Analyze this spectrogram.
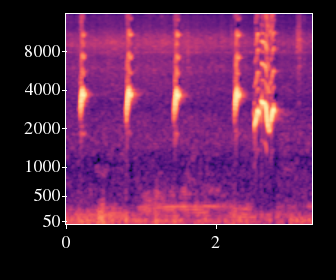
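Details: Sooty-headed bulbul, loud natural song used to train caged birds: four single clear whistled notes spaced about half a second apart, then a fuller rolling warbled phrase, over low background rumble.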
